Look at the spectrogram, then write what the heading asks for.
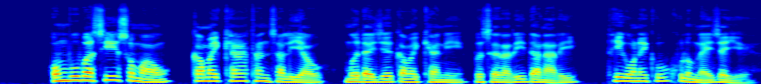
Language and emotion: Bodo, neutral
